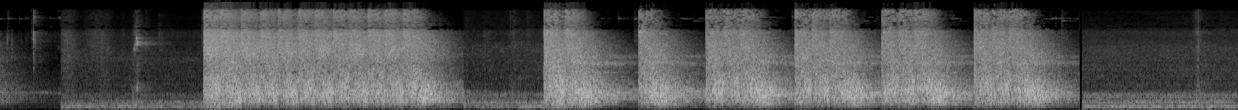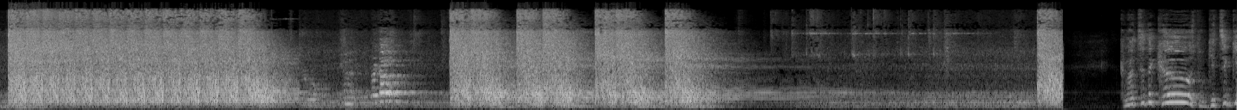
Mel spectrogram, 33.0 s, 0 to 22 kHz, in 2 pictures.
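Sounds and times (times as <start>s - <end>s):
rapid gunfire: 2.7s - 6.2s, 7.2s - 14.2s, 16.6s - 20.5s, 22.5s - 26.2s, 30.3s - 30.7s.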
